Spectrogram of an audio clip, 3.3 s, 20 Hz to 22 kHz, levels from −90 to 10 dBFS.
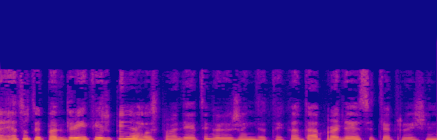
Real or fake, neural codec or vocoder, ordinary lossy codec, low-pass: fake; codec, 32 kHz, 1.9 kbps, SNAC; MP3, 48 kbps; 14.4 kHz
